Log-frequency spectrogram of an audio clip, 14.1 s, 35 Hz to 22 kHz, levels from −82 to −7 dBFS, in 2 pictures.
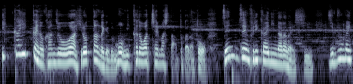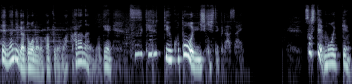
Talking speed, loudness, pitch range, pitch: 405 characters per minute, -22 LUFS, 170-270 Hz, 200 Hz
